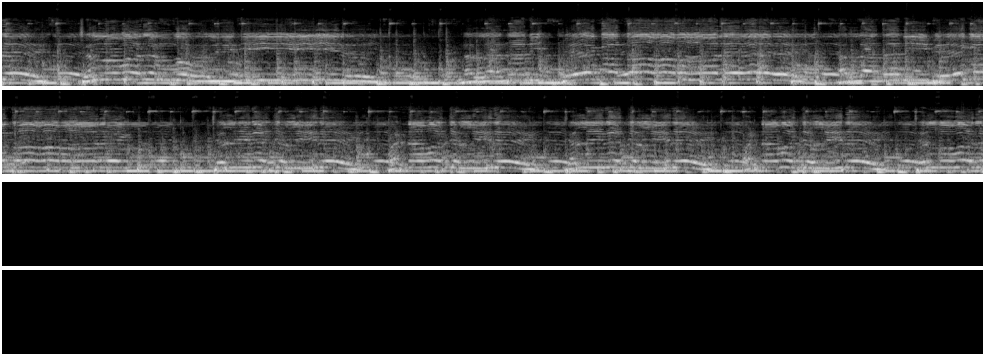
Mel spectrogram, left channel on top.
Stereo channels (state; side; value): silent; right; digital silence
